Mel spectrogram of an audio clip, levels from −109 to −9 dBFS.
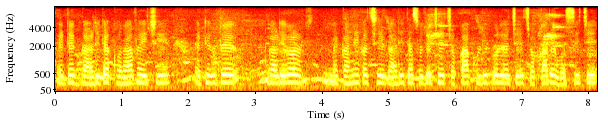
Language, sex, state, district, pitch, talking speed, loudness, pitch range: Odia, female, Odisha, Sambalpur, 225 Hz, 155 wpm, -16 LUFS, 215-230 Hz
